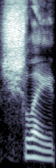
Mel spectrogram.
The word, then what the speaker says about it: Schley: We did do, oh gosh, Bill Schley. That's I'm pronouncing his name correct, right? Bill Slay, yeah.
